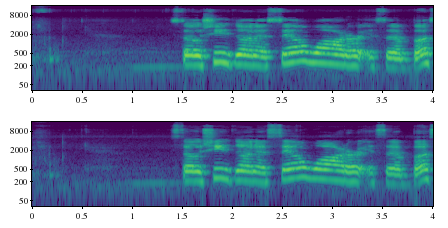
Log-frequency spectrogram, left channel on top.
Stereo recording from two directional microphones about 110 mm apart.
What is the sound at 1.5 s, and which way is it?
Speech, 90° right.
